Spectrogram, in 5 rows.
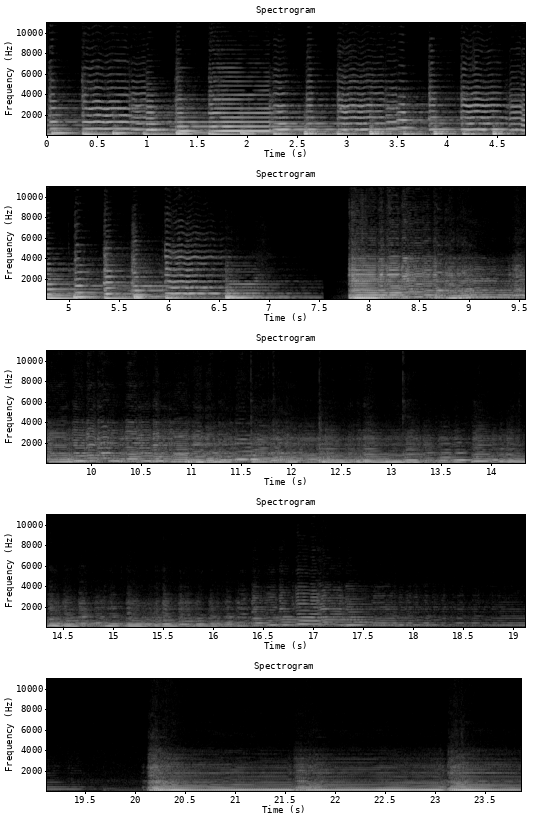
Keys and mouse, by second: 0.9 click, 0.9 s, 7.0 middle click, 11.2 click, 12.4 middle click, 13.3 click, 14.7 g, 15.6 click, 16.2 s, 17.5 click, 17.9 click, 18.4 h, 18.8 click, 19.3 z, 19.6 click, 20.4 h, 21.2 g, 21.7 y.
